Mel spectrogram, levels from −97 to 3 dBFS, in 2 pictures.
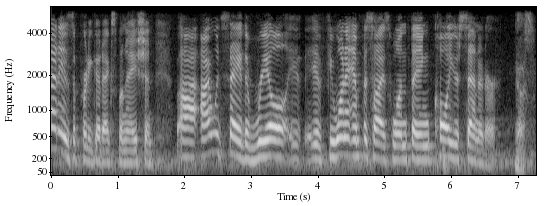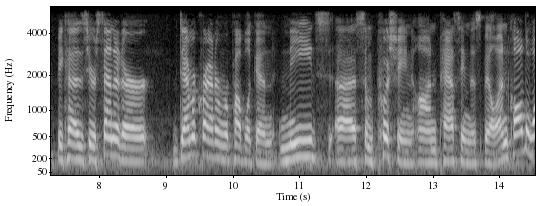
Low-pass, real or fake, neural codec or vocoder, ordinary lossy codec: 5.4 kHz; real; none; Opus, 64 kbps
